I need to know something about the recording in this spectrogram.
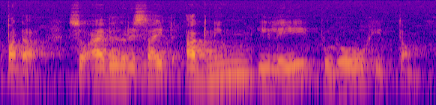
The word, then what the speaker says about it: Agni: Do you say Agni or Agni? No, it is not Agni, it is Agni.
